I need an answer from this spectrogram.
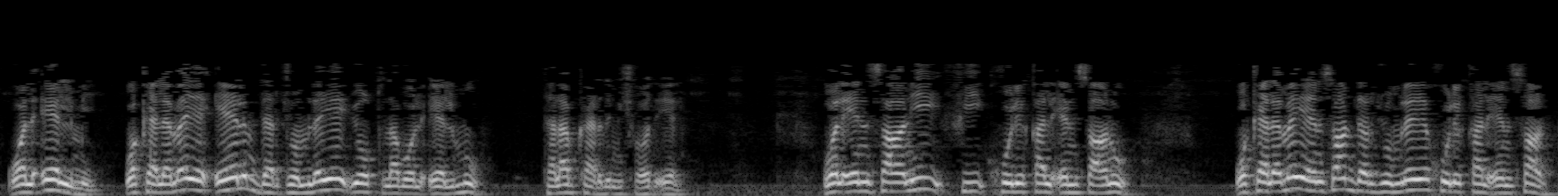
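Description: A husky, fairly high-voiced man working through a grammar lesson, reading a line of text and then patiently explaining it in his own words. He speaks Persian as his first language. The recording is a little muffled and lo-fi. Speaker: Arabic grammar teacher.

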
